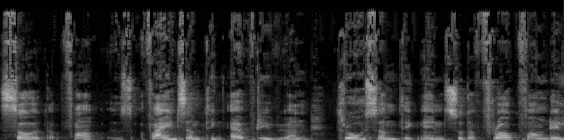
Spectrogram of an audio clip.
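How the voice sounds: The clip carries a natural reading voice. That voice continues from start to finish.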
